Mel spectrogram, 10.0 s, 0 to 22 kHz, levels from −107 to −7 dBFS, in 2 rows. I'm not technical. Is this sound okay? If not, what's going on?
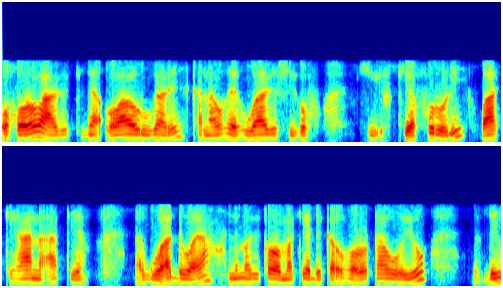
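No. From start to finish, the speech has passed through the G.723.1 codec, an early internet-telephony format that squeezes the audio very hard. It keeps only a narrow phone-line band, roughly 250 Hz to 3.7 kHz, with nothing above 3.8 kHz, so the voice sounds muffled and boxy. The damage here is heavy: the codec rebuilds the voice from a coarse model that changes slowly, which leaves it hoarse and smears crisp consonants together.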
